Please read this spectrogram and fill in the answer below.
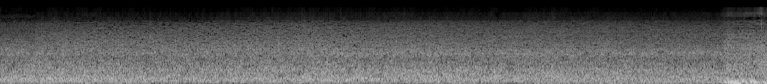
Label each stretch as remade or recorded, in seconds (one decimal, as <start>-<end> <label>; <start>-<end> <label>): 0.0-0.5 remade; 0.5-3.6 recorded; 3.6-7.7 remade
